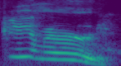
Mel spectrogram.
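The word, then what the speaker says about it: Skynyrd: Skinnerd, pronounced Skinnerd.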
